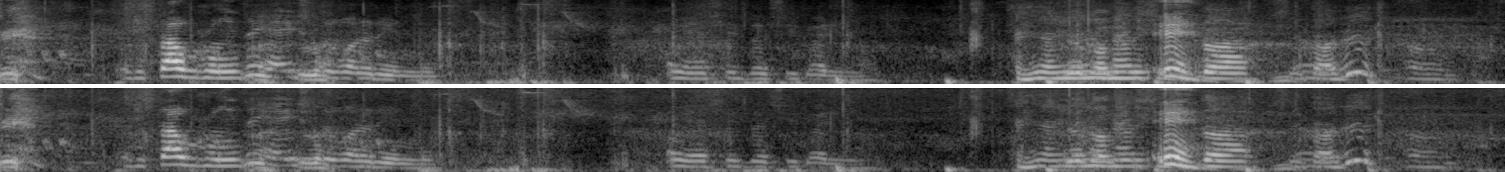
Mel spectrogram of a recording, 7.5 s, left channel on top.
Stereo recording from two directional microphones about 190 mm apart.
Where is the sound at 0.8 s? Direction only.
20° left (ahead or behind).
